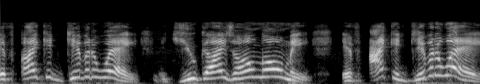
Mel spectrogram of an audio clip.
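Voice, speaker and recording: A woman speaks at a fairly slow pace in a high voice, her pitch swinging very widely. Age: 60s. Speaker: radio music director. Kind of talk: panel discussion. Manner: animated.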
